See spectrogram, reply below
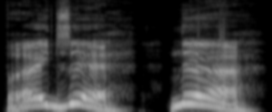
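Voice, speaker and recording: A man's voice: high-pitched, wildly swooping pitch, extremely slow, darkish tone, dry recording, pitched above the performer's own voice, heavily acted. Man doing an enraged arrogant Tatar envoy. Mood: furious. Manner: blustering, threatening.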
